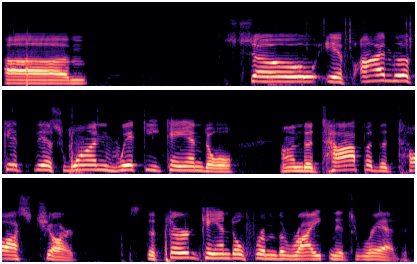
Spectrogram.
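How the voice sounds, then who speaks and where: A man hosting a trading talk show, talking slowly and haltingly as he works out price numbers. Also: sits high. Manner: slow, halting, counting out numbers. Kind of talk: casual talk radio.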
